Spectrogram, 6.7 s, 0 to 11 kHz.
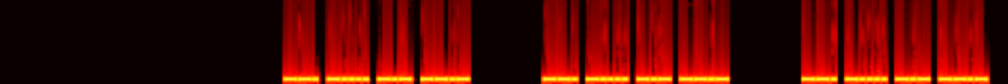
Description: Morse code, heard as a keyed tone, about 52 wpm, 700 Hz. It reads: G6KQ G6KQ G6KQ
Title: DXCC-100 Call Signs - 4 Characters - Repeated 3x - 50wpm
